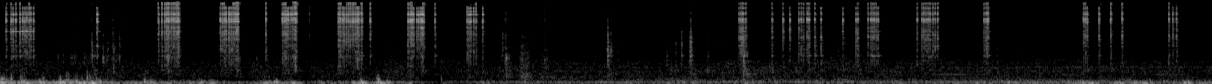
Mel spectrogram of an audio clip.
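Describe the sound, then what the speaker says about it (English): Alternator bolts being unthreaded by hand on a Ford Ranger 3.0L V6, quiet intermittent metallic clicking and ratcheting bursts with short pauses, close by and faint overall. "I'm just gonna thread them the rest of the way out here."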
